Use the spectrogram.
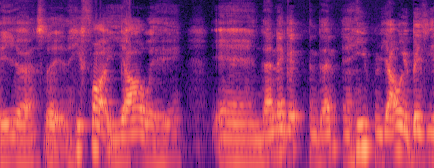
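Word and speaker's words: Yhwach: Like he fought how do you say that nigga name? Yahweh. Like God, okay, yeah. So he fought Yahweh, and that nigga, Yahweh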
